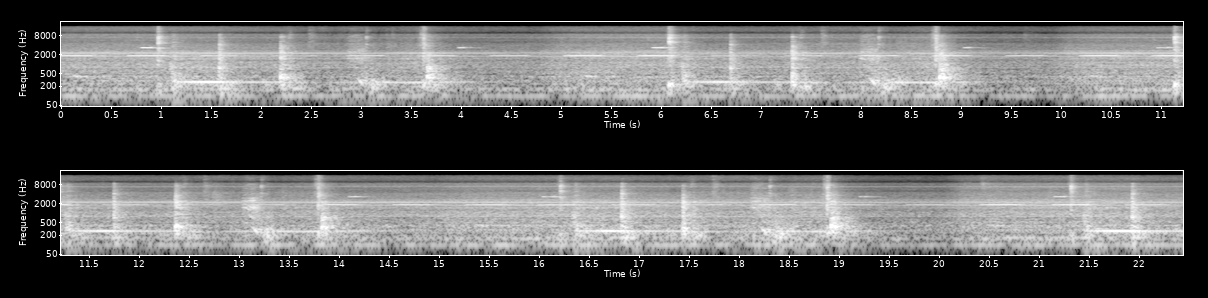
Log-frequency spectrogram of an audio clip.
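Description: A heavy metal blade clunks down and back up in a steady rhythm.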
